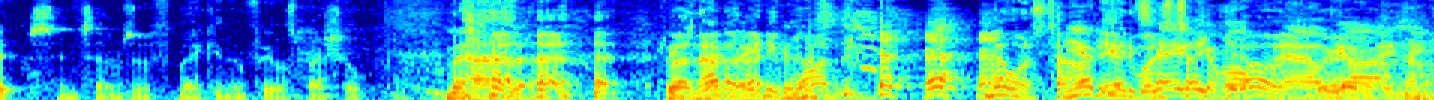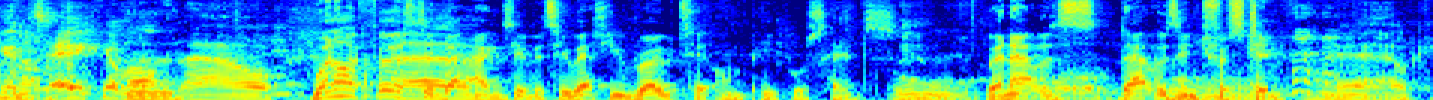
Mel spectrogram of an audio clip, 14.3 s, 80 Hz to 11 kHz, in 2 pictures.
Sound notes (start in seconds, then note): 2.1 laughs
